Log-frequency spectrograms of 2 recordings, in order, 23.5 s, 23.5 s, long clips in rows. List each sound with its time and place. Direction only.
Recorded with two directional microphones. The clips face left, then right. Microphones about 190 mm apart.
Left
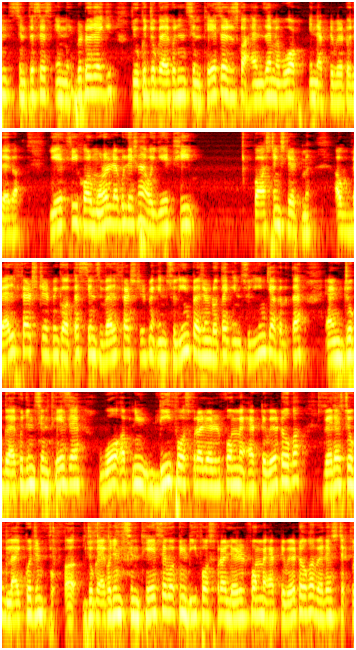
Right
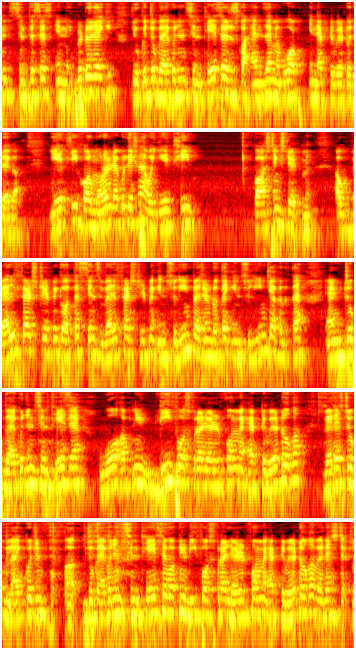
0.2 s speech: 35° left (ahead or behind); by 23.4 s 50° left (ahead or behind)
